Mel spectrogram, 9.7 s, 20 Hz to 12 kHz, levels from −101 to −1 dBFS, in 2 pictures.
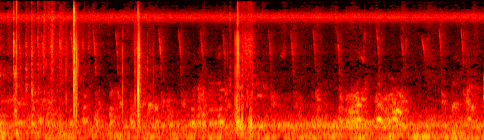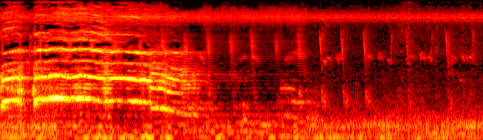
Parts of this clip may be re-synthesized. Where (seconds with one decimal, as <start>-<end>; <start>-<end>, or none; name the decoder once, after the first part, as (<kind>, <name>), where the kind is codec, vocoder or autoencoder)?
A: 5.4-7.9 (vocoder, BigVGAN v2)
